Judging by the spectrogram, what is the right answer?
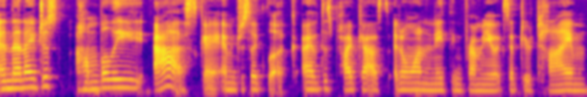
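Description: In an ordinary speaking voice with an American accent, a woman talks at a fairly low pitch and moderate pace with ordinary pitch variation and hardly any pauses, the sound dry and close with no echo. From US Midwest (Michigan). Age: 20s. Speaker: writer and podcast host. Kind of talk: casual interview chat.

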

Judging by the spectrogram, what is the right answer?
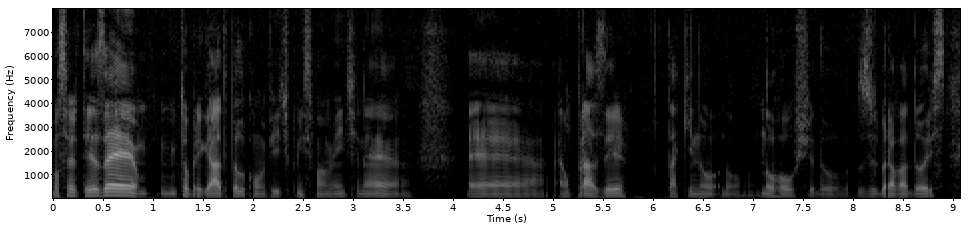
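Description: The recording is very clean with a silent background, carrying a man's fairly low voice with a dark, mellow tone. He speaks fairly slowly with fairly even intonation and big swings in loudness. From southern Brazil, Porto Alegre. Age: 20s. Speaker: podcast host, economics student. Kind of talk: casual chat.

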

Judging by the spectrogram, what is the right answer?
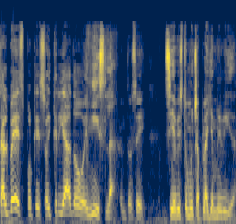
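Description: A man is speaking. His pace is moderate. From Dominican Republic. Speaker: podcaster. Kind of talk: casual monologue. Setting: in a car.

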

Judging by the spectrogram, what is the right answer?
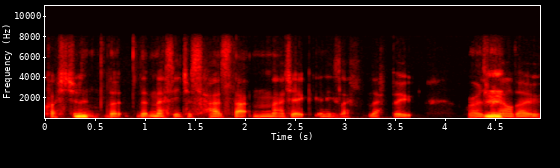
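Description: The man speaks at a moderate pace. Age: 30s. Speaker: podcast host. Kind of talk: casual chat.

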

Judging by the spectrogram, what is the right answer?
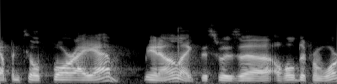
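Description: A man with a Canadian accent and a fairly low pitch, at a moderate pace, amid noticeable background noise. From rural Canada. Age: 30s. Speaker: pastor and comedian. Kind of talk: casual chat.

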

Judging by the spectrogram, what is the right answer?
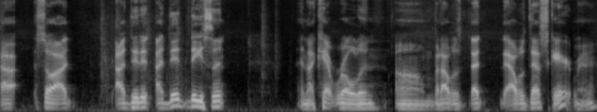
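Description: At a very deep, low pitch, a man talks at a moderate pace with ordinary pitch variation, in a dry, close sound with no echo. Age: 40s. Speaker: comedian. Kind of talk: casual chat. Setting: studio.

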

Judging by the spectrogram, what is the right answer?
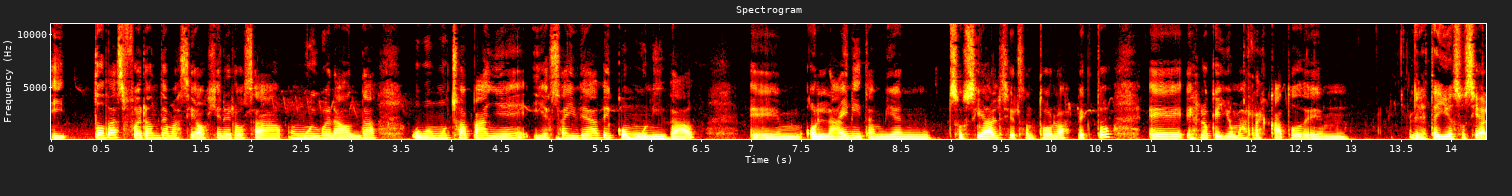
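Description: Speaking at a moderate pace with fairly even intonation, a woman has a medium pitch and a dark, mellow tone on a very clean recording with a silent background. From Chile. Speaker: feminist podcast host. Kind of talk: casual chat.

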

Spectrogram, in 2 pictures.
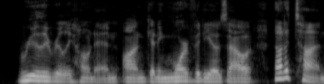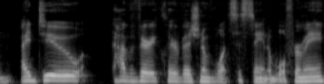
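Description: Heard in a very clean recording with a silent background, a woman with a Californian accent speaks at a very deep, low pitch with ordinary pitch variation. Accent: Californian American English. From Los Angeles, US. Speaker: YouTuber and former management consultant. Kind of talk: casual interview.

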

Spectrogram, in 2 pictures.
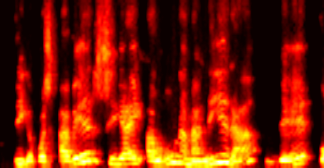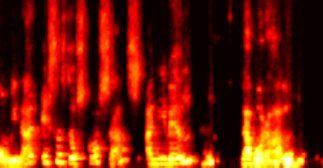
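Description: A woman speaks at a very slow pace in a high voice with very wide pitch swings and a dark, mellow tone. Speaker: animal aromatherapist. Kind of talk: interview.

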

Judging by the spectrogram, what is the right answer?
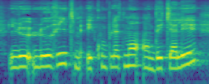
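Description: Over noticeable background noise, a woman talks at a fairly slow pace in a fairly high voice with fairly even intonation. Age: 20s. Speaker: podcast host, content creator. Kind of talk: casual solo monologue. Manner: hesitant, with many fillers and repetitions.

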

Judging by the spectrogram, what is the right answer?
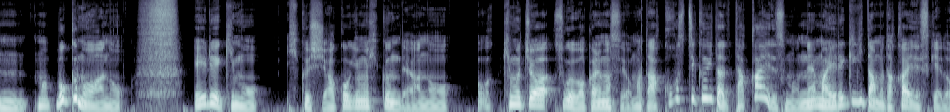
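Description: Speaking very fast at a medium pitch, a man uses a dark, mellow tone with very wide pitch swings and big swings in loudness, in a very clean, dry, close recording with a silent background and no echo. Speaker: radio host and musician. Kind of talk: casual radio monologue. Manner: relaxed, with frequent laughter.

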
